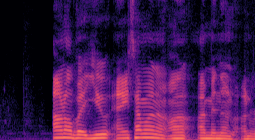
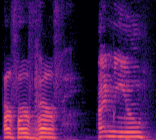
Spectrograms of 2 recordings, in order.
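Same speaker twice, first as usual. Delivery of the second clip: yappy chihuahua voice; 4 semitones higher than usual. Pretend. Dog noises greeting Mew.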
